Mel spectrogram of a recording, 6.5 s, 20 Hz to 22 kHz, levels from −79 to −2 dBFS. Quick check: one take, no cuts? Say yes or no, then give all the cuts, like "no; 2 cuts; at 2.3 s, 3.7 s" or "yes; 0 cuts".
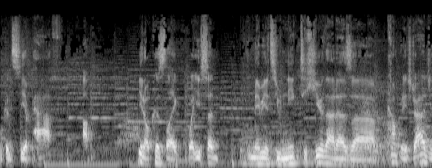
yes; 0 cuts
